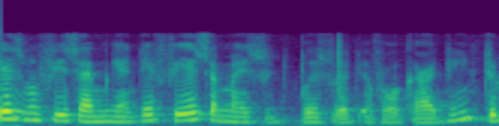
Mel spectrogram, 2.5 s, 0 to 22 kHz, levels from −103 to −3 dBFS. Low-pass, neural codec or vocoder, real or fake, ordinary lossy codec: 7.2 kHz; none; real; none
